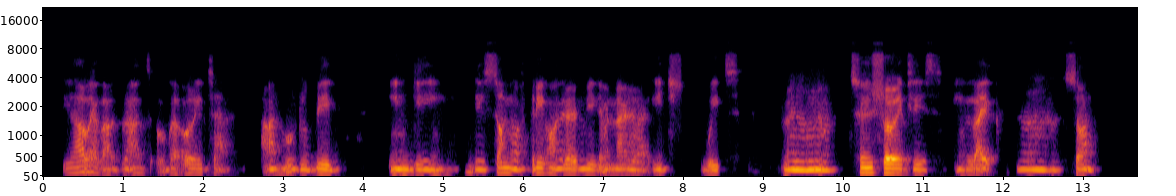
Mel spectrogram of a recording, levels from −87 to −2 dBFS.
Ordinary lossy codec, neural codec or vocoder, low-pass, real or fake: Opus, 16 kbps; codec, 16 kHz, 1 kbps, FreqCodec, larger model; 7.2 kHz; fake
